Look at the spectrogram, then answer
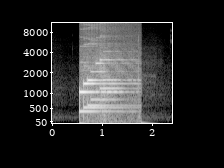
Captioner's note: computer chimes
